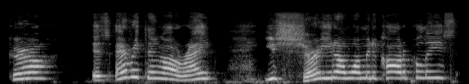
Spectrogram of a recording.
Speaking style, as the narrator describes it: Alice asked as her voice turned high-pitched and filled with nervousness

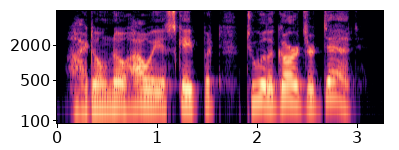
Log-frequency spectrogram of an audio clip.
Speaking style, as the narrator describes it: the knight exclaimed

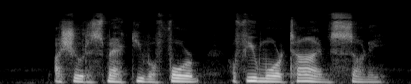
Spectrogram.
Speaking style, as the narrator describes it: Vernon walked up to me and growled

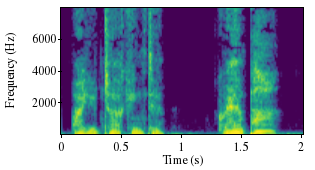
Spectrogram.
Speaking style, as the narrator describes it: in a hushed voice

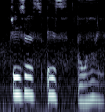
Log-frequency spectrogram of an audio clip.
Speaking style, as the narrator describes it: Mary whispered

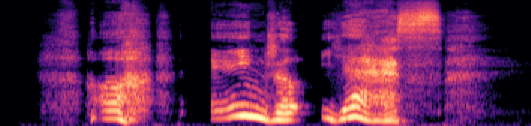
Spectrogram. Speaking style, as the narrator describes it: He cried as the steady drumming of the paddle against his flesh marched him closer to climax

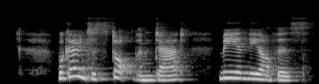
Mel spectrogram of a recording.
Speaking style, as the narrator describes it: said Finn hastily

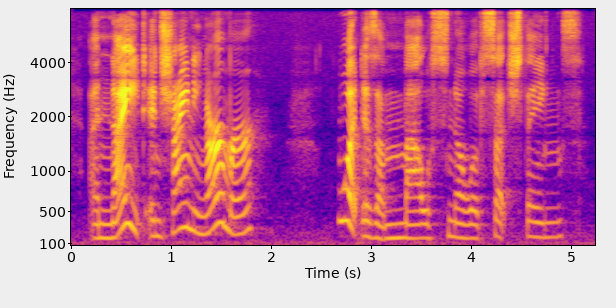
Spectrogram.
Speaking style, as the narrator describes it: boomed a voice from the darkness

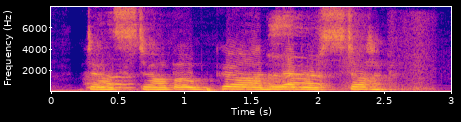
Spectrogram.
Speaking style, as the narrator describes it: I pleaded and begged

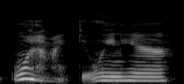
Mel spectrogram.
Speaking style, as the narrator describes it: Elias grumbles to himself

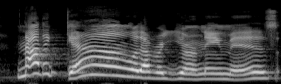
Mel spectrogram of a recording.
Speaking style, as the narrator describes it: I whined

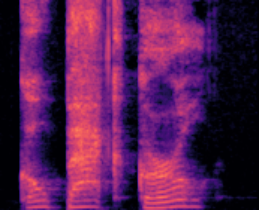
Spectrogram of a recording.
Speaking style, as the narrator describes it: hissed Stanley again

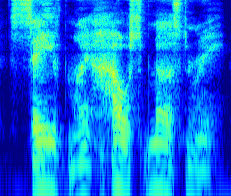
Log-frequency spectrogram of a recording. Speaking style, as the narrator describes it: she growled

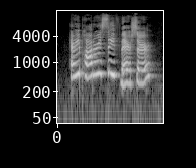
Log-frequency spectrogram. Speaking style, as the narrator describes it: Dobby cried

